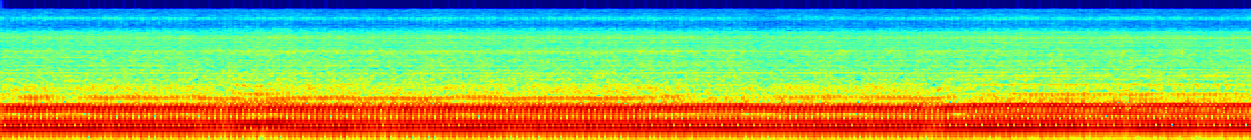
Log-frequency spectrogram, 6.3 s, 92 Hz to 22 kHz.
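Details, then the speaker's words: Engine on PWK 28 carburetor during air-screw setting test, held around 4000 to 5000 rpm, air screw ending at 4 turns out: steady constant high buzzing rev, no popping, hesitation or surging; mixture sounds right. "Biar durasinya nggak lama-lama guys. Suara 4000 menuju 5000 fpm kurang lebih seperti ini."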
